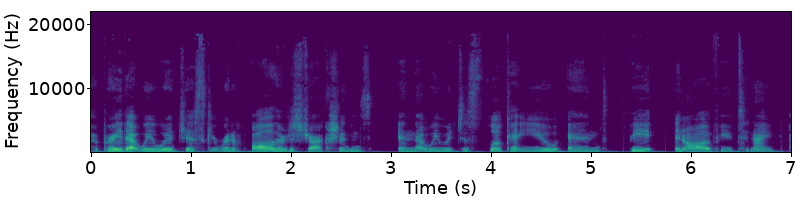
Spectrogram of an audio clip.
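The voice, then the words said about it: Raspy, hoarse voice. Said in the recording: “my voice may sound a little weird. It may sound a little like almost ... raspy ... I am still getting over a cold”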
